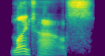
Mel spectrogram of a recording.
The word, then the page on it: Lighthouse: British English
